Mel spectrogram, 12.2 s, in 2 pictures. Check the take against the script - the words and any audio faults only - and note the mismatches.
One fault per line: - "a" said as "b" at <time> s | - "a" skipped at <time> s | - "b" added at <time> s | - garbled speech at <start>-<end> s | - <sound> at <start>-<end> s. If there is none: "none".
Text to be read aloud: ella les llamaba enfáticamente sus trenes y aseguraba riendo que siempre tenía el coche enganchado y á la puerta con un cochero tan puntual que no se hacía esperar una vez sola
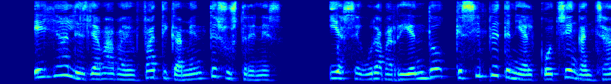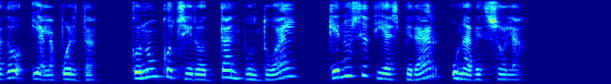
none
